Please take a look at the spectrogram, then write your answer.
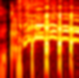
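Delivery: a sudden high squeal of laughter. Real, not acted. Streamer cracking up at his own joke, high squealing laugh. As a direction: break into a shrieking laugh.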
